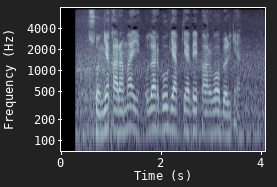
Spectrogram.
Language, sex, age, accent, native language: Uzbek, male, 18-24, Buxoro, Uzbek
